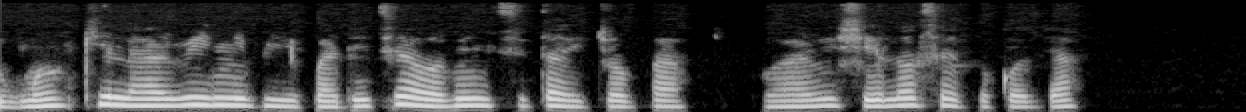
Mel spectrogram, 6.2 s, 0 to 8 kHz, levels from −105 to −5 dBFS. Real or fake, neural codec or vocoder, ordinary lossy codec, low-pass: real; none; none; 7.2 kHz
